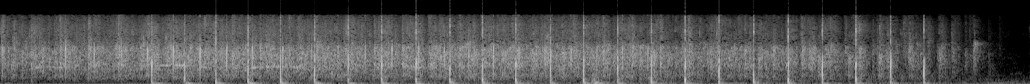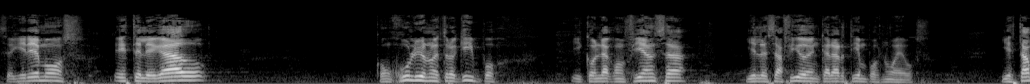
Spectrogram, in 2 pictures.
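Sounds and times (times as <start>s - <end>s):
audience applause: 0.0s - 10.0s
speech: 10.4s - 12.4s, 14.1s - 15.4s, 16.0s - 17.2s, 17.8s - 19.6s, 20.3s - 20.6s.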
